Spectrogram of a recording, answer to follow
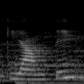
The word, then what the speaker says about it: Giyanti: yakni di desa cantik dalam pelafalan Belanda disebut dengan kiyanti yang sarat ketulis kiyanti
